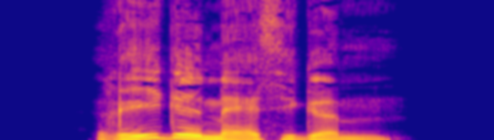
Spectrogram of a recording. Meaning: strong dative masculine/neuter singular of regelmäßig
- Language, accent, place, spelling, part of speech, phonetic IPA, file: German, Germany, Berlin, regelmäßigem, adjective, [ˈʁeːɡl̩ˌmɛːsɪɡəm], De-regelmäßigem.ogg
